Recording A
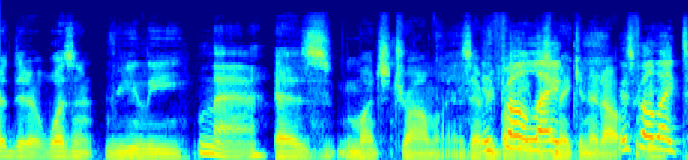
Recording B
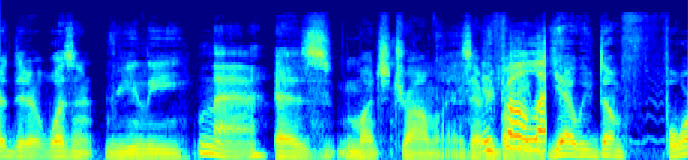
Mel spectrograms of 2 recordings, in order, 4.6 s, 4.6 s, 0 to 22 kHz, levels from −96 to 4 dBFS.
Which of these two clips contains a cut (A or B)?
A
